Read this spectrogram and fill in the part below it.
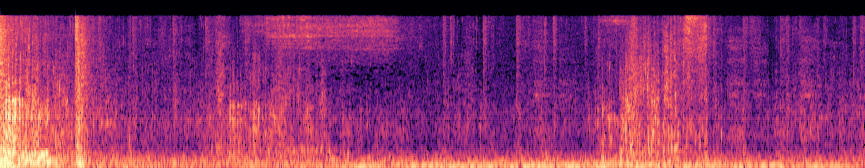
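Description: Armored footsteps clank and scrape on rocky ground.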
